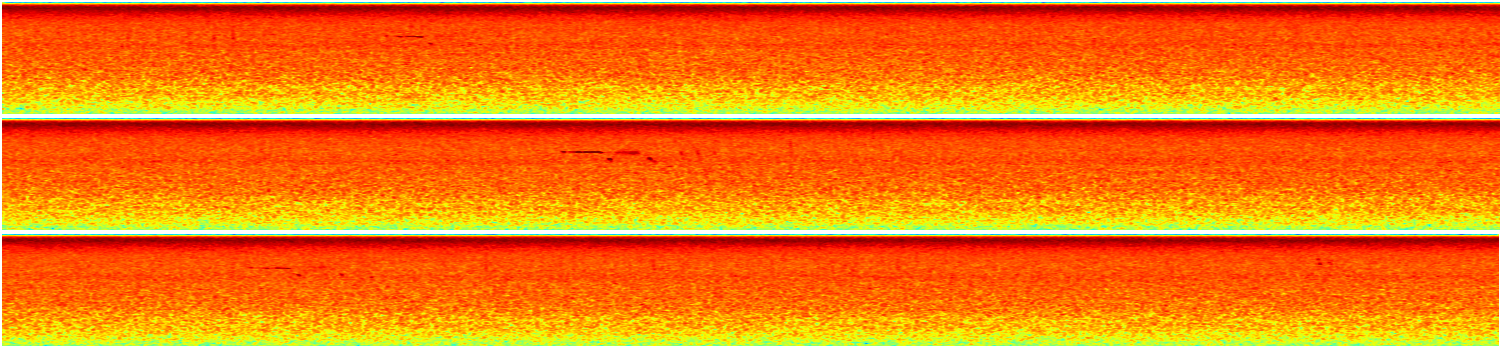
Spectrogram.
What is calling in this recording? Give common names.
White-crowned Sparrow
